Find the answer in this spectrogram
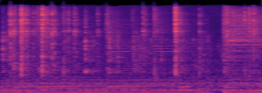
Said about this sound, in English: would you carefully whisk the sugar into the egg yolks and whisk it all up? Very careful. I'll hold the bottom for you so it doesn't move. Just keep whisking it and slowly pour it in. It's going to get really thick.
